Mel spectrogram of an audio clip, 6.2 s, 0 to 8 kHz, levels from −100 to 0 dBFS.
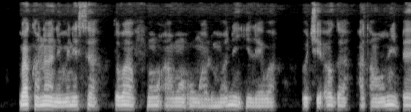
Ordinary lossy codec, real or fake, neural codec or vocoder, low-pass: none; real; none; 7.2 kHz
